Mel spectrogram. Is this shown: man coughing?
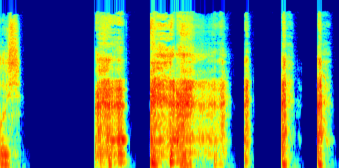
yes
